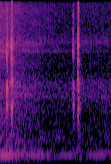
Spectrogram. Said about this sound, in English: It is also weirdly one of the loudest clicking clocks. Like this thing.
